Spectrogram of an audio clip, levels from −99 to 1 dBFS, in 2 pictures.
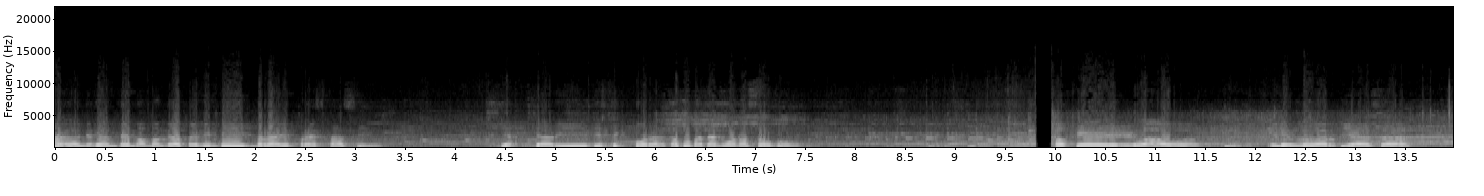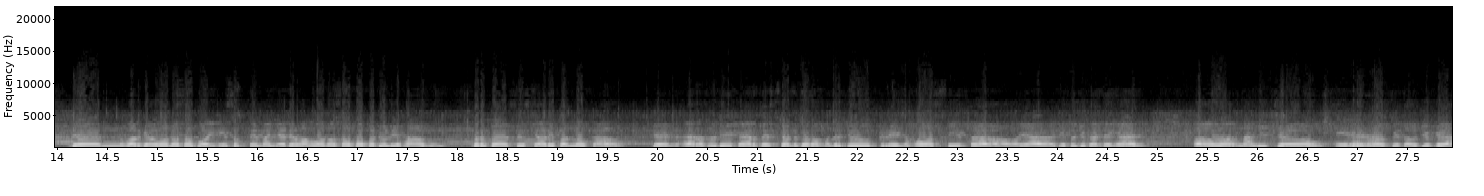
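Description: Right at 16.39 s there's a brief case of lost LE Audio frames, a gap of about 10 ms, which fits a single dropped LC3 frame. With nothing arriving, the decoder papered over the hole by replaying the previous frame's spectrum with its signs scrambled, so that instant comes out as a tiny grainy smear rather than clean sound. It's too short to decay toward silence, so you hear a quick rough blip.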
